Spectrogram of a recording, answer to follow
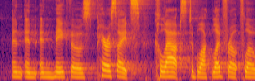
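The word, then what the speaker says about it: pericytes: vessel disease and something called the parasites not spelled like the vermin that are small but PE RI CY tes which are like constrictors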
